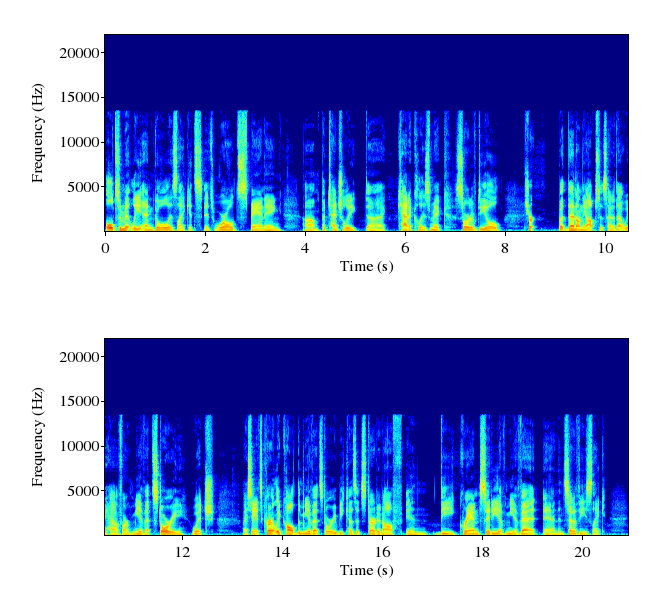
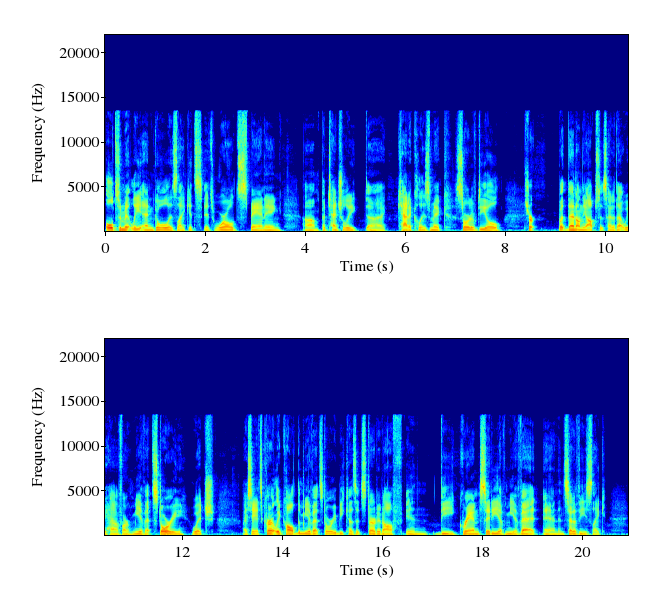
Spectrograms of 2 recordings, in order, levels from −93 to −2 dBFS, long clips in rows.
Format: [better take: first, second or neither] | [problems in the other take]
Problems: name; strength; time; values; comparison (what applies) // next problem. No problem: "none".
neither | none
